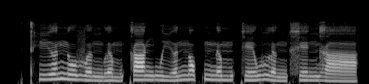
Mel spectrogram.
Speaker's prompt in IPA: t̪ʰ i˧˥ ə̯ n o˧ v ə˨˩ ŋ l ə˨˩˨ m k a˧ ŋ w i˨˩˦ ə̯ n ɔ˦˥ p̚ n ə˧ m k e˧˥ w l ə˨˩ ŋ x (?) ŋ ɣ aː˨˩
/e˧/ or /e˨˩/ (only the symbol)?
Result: e˧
